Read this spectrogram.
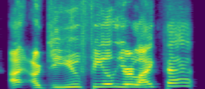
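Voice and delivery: ordinary talk, nothing marked

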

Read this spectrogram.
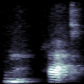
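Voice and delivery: talking around hot brownie; mouth full of hot food. Real, not acted. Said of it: "My mouth is on fire".

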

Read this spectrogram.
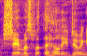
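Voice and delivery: exasperated parent. Retold or imitated. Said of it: "they're like".

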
